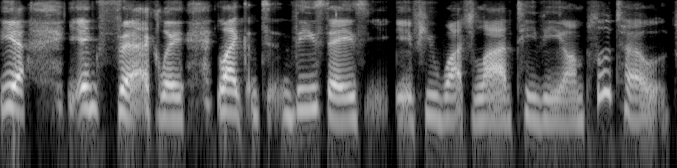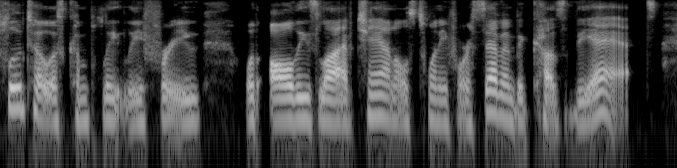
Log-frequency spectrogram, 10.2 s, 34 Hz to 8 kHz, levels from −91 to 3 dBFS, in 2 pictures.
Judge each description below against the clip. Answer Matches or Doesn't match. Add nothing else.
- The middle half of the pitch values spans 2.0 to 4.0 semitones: Doesn't match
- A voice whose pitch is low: Doesn't match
